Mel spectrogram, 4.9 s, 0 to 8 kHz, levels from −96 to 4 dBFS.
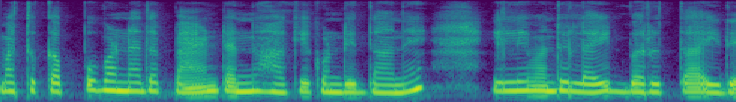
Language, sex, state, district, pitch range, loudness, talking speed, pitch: Kannada, female, Karnataka, Raichur, 195-225 Hz, -14 LUFS, 135 wpm, 210 Hz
